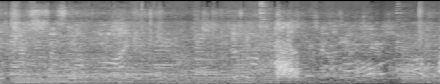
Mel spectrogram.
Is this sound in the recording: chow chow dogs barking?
yes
